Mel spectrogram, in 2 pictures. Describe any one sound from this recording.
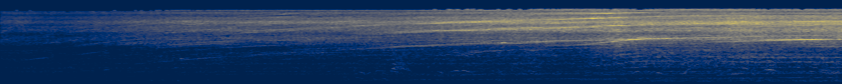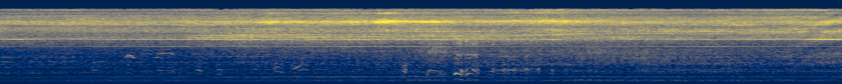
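Small drone rotors whine, rising in pitch and growing steadily louder.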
